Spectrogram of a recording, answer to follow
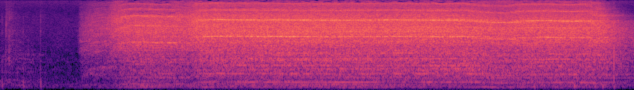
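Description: A high-speed electric motor starts about a second in, spins up over about a second and runs steadily with a high whine, then winds down at the end.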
